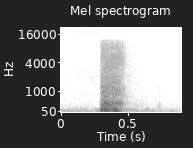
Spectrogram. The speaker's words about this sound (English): Oops. He farts?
